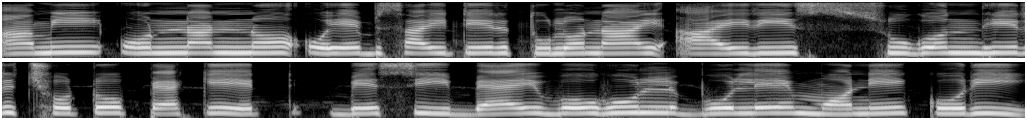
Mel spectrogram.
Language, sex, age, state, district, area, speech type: Bengali, female, 30-45, West Bengal, Purba Medinipur, rural, read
